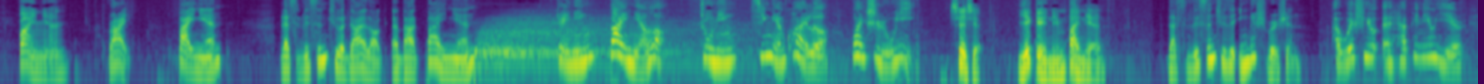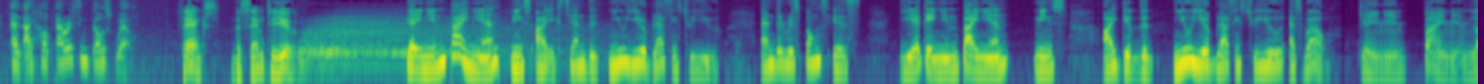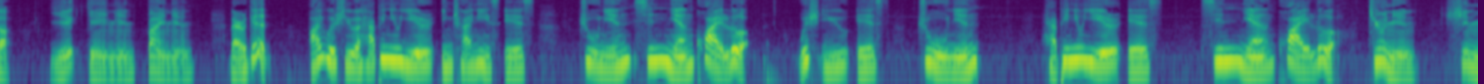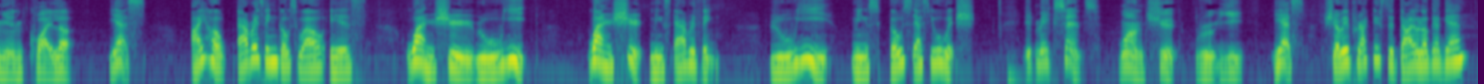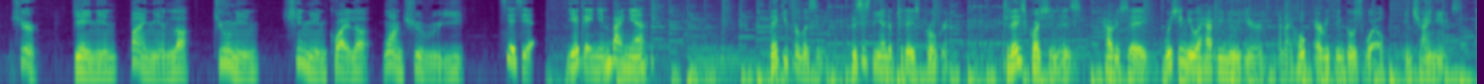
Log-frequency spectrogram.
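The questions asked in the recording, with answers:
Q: Today's question is how to say wishing you a happy new year and I hope everything goes well in Chinese.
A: 祝您新年快乐,万事如意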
